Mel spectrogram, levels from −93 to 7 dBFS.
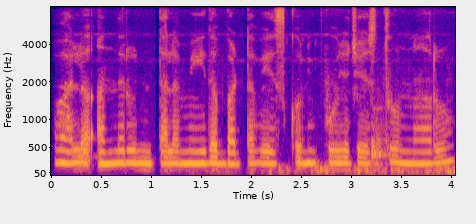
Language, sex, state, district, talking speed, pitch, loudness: Telugu, female, Andhra Pradesh, Annamaya, 135 wpm, 210 Hz, -16 LUFS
